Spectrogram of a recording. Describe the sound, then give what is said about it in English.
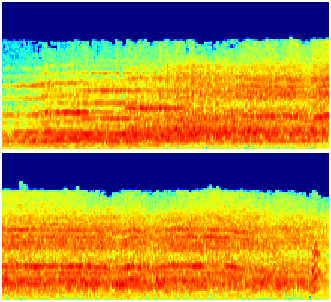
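A train car rolls along with a steady, loud rumble and a droning mechanical hum, constant throughout with a faint rattle, no pauses or distinct jolts standing out. “I was just going to get me a drink of water and a train lurch.”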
